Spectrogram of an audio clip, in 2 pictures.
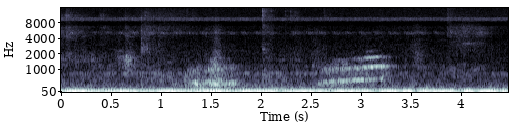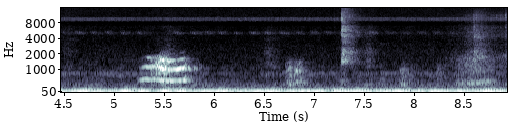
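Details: Whisky, a spayed female cat in heat looking for a mate, gives several short wavering cries over a steady low hum and background hiss, with a few sharp clicks.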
